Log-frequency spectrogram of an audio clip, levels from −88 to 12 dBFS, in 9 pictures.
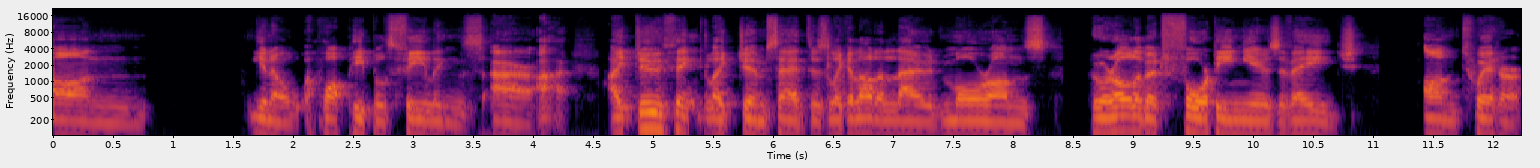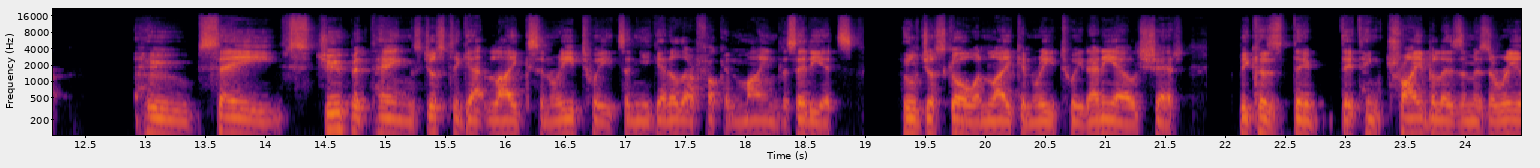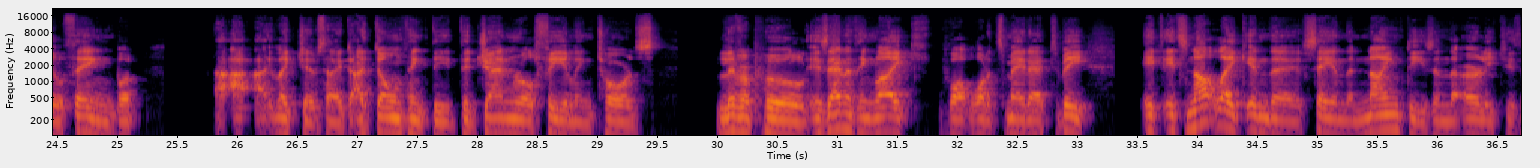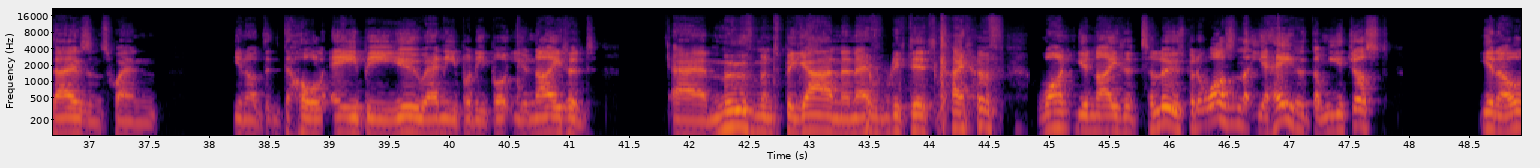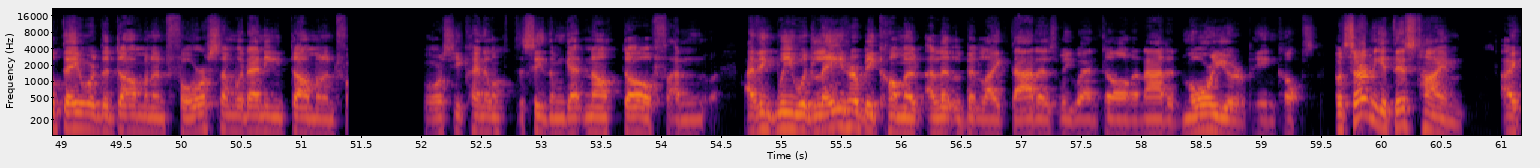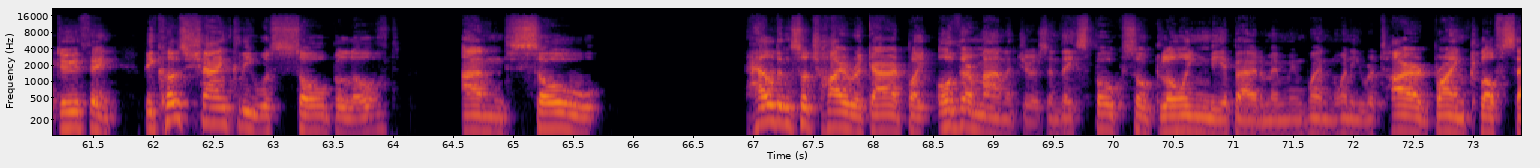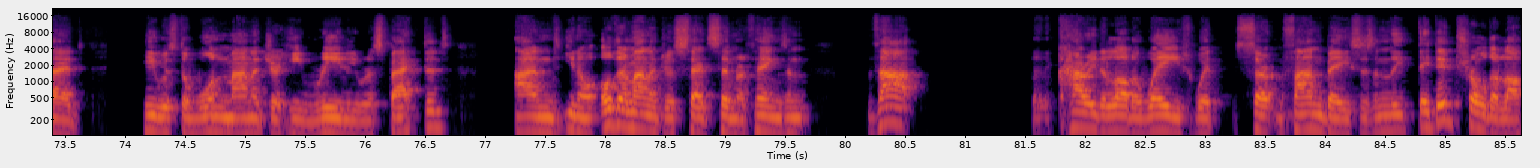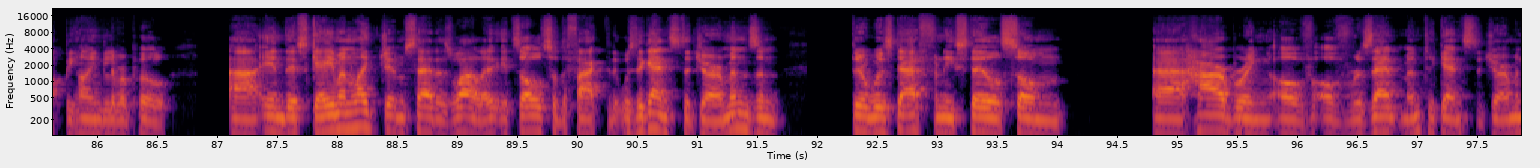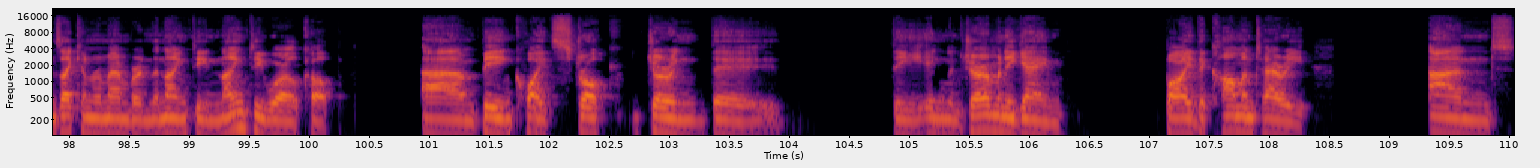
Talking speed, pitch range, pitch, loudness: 170 wpm, 100-120 Hz, 110 Hz, -25 LUFS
